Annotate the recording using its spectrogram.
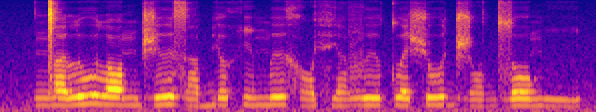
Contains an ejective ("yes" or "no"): no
